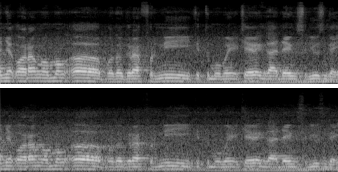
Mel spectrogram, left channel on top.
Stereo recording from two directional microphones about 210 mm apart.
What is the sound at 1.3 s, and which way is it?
A man's voice, 60° left (ahead or behind).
